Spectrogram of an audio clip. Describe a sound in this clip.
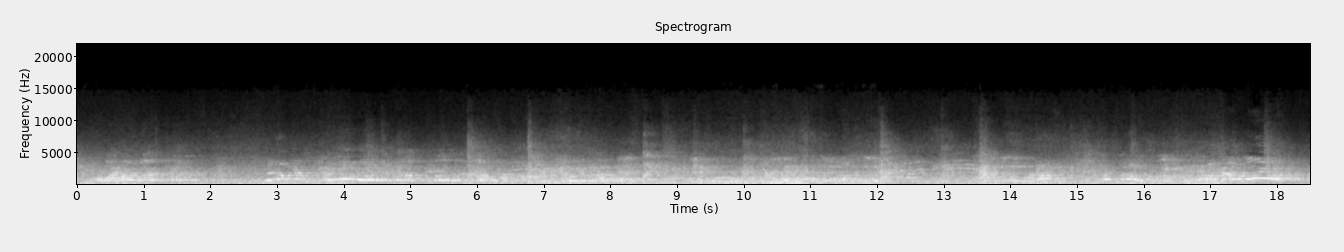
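Young players shout across an echoing rink.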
